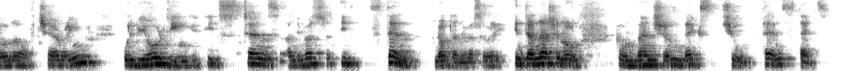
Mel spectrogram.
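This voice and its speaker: With a French accent, the voice has a dark, mellow tone, ordinary pitch variation and audible room echo. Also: man. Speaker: historian. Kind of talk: lecture. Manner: halting.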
